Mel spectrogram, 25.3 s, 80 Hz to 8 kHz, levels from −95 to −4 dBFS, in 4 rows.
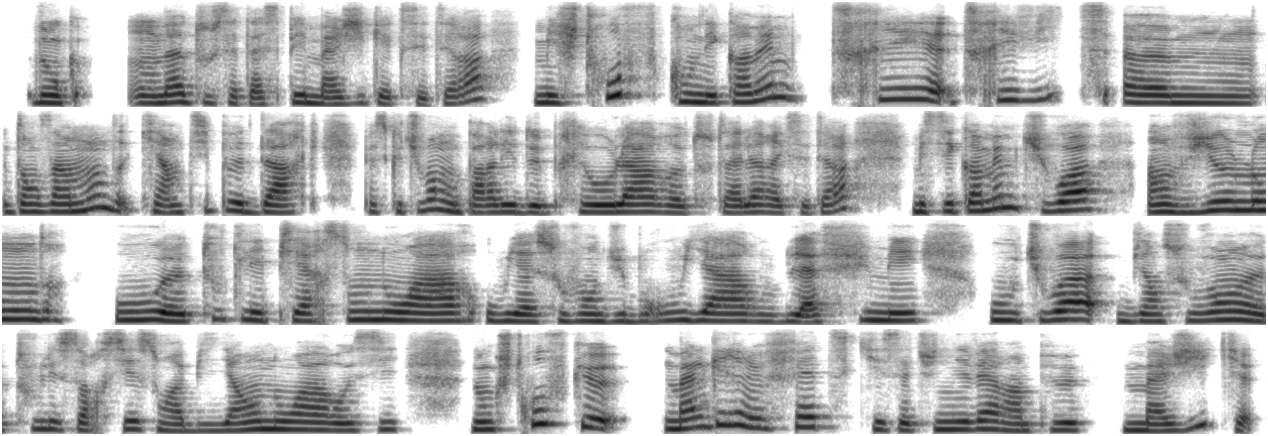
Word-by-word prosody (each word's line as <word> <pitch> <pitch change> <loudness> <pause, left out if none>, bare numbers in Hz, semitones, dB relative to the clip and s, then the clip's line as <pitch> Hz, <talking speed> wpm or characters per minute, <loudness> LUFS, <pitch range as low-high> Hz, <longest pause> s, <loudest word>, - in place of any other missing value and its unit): donc 210 -2 +2 0.2
on 200 +1 0
a 225 +1 +4
tout 215 -2 -9
cet 190 -2 -7
aspect 175 +5 -1
magique 195 +1 -2
et 180 - -3
cetera, 190 - -5 0.2
mais 210 0 +2
je 205 0 -3
trouve 420 +3 +4 0.2
qu'on 235 -2 +2
est 205 -1 +2
quand 225 +1 +1
même 335 +6 0 0.2
très 300 -5 -2
très 280 +4 -4
vite, 290 +8 -10
hem, 205 -3 +1
dans 210 +1 -1
un 210 - +3
monde 265 +1 +1
qui 215 - -5
est - - +2
un 185 - -2
petit 215 +4 -11
peu 235 -1 +2
dark. 195 -2 0 0.2
Parce 205 -2 -8
que - - -8
tu 230 +4 -7
vois, 270 - 0
on 220 - +1
parlait 195 0 +1
de 190 -1 +2
Pré-au-Lard 200 0 +3
tout 185 - -12
à 185 - 0
l'heure 200 0 +1
et 185 - 0
cetera. 190 +9 -5 0.3
Mais 215 - +2
c'est 220 +2 -2
quand 230 +1 +2
même, 315 +5 +2
tu 310 -8 -5
vois, 250 +3 +7 0.3
un 205 +1 +3
vieux 205 +5 +2
Londres 250 -2 +3 0.2
où, 230 +1 +2
heu, 200 -2 +6
toutes 250 +5 -11
les 225 -2 +2
pierres 210 -1 -2
sont 235 - -3
noires, 215 -2 +4
où 210 -1 -3
il - - +3
y - - +7
a 190 - +1
souvent 200 +1 -3
du 195 0 -4
brouillard 205 0 0
ou 185 - -8
de 190 - -4
la 170 -1 +5
fumée, 215 +2 0 0.3
où 225 -1 0
tu 220 +2 -6
vois, 240 +2 +6
bien 195 0 -3
souvent, 225 +3 +1
heu, 200 - +2
tous 230 - -8
les 225 -1 -1
sorciers 215 +2 -3
sont 220 -3 -6
habillés 180 +1 -3
en 220 +3 +2
noir 215 -3 +3
aussi. 195 +2 -3 0.4
Donc 215 0 +2
je - - -5
trouve 370 0 +1
que 475 -1 +2 0.2
malgré 285 +9 +2
le 270 -3 0
fait 280 +3 -2
qu'il 215 - -4
y - - -11
cet 195 -2 -4
univers 220 +1 +2
un 185 -1 -1
peu 200 +1 -2 0.2
magique, 195 - -2
215 Hz, 230 wpm, -23 LUFS, 195-235 Hz, 0.4 s, vois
